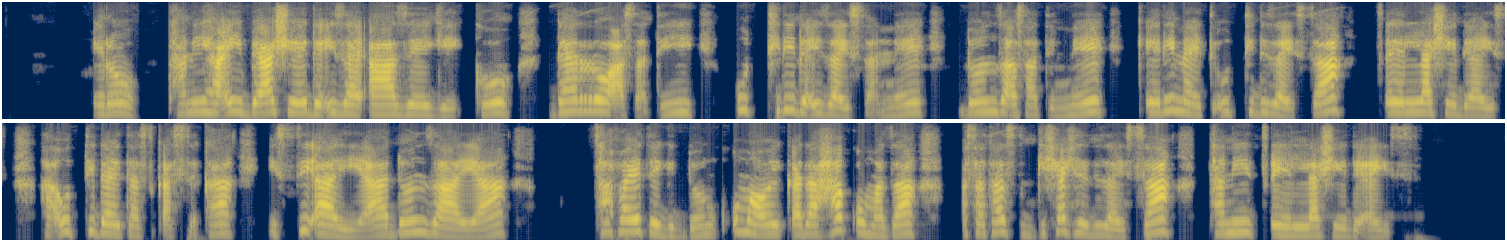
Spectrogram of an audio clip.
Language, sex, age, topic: Gamo, male, 18-24, government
